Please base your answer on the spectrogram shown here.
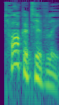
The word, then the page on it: talkatively: British English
